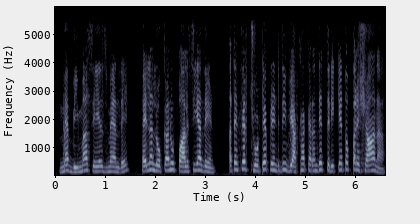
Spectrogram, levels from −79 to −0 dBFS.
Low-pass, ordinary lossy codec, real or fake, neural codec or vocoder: 5.4 kHz; AAC, 32 kbps; real; none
